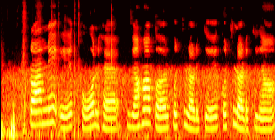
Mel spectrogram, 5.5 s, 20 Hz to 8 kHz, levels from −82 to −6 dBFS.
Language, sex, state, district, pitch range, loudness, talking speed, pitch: Hindi, female, Punjab, Pathankot, 190-235 Hz, -17 LUFS, 110 wpm, 210 Hz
